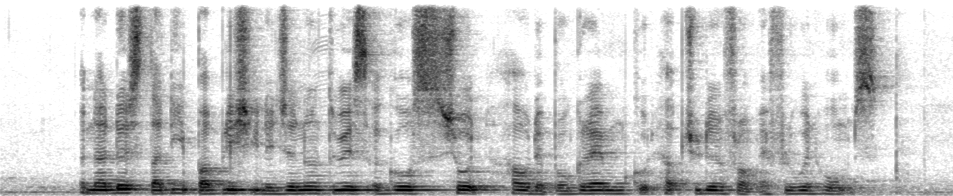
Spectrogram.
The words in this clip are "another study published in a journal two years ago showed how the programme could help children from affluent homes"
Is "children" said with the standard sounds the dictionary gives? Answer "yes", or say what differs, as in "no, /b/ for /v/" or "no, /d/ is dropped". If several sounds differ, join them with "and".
no, /l/ is dropped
